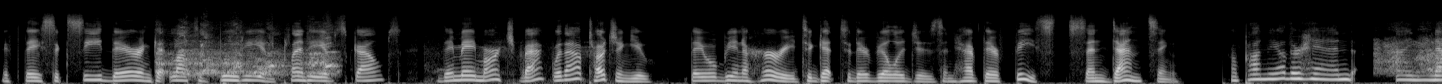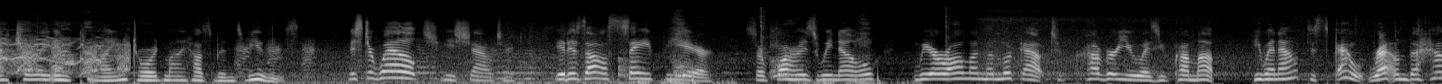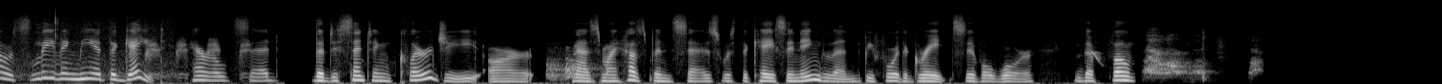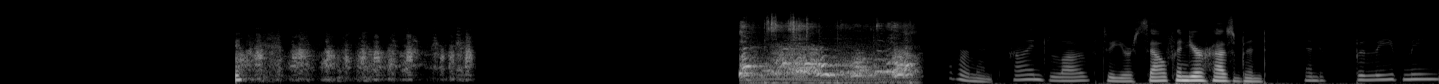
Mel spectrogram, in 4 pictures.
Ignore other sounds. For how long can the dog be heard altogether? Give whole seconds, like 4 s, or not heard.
10 s.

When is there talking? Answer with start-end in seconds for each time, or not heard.
0.0-40.2, 52.8-57.6.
